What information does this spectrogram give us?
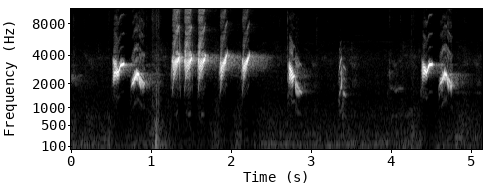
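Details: Red-whiskered bulbul in full voice: a quick run of four or five clear chirps, then slurred whistles dropping in pitch, with a lilting two-note phrase returning at the end.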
